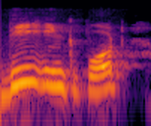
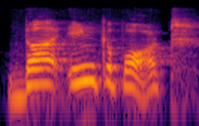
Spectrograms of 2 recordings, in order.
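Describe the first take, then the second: First: The article is said with a long ee vowel. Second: The article is said with a short schwa vowel. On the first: The speaker calls it right. "दी ink pot होना चाहिए।" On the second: The speaker calls it wrong. "गलत है ये pronunciation."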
